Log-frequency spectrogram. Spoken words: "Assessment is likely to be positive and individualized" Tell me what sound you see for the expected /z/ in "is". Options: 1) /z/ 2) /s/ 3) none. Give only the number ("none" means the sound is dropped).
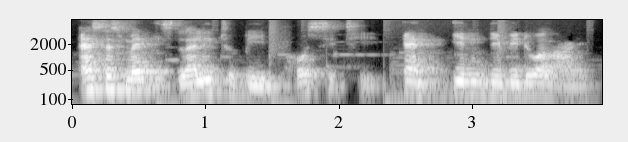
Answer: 2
